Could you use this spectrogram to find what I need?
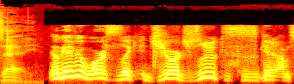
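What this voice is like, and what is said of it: Put-on drunk voice. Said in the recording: “I'm doing a drunk voice.”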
